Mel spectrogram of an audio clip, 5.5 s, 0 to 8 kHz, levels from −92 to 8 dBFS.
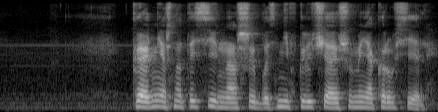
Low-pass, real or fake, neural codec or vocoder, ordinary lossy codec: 7.2 kHz; real; none; none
